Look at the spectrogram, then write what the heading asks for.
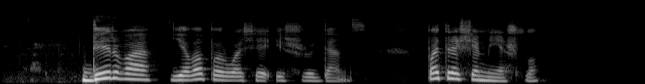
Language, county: Lithuanian, Vilnius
